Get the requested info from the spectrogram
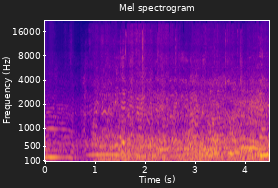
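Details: Cow with calf at Ambari haat market in Dinajpur, Bangladesh, March 6, 2026. Two short, flat moos sound at the start, then busy market talk takes over.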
